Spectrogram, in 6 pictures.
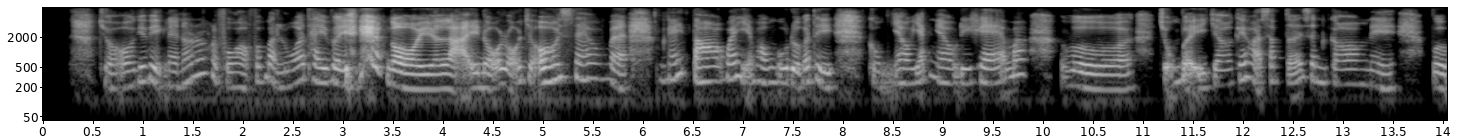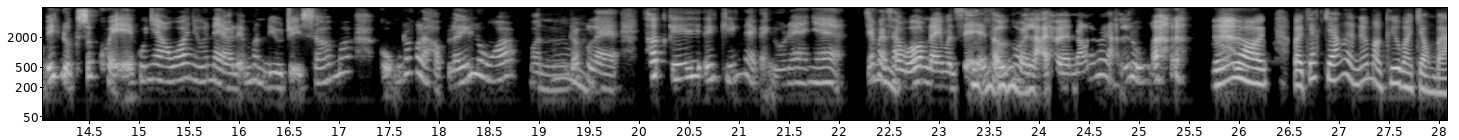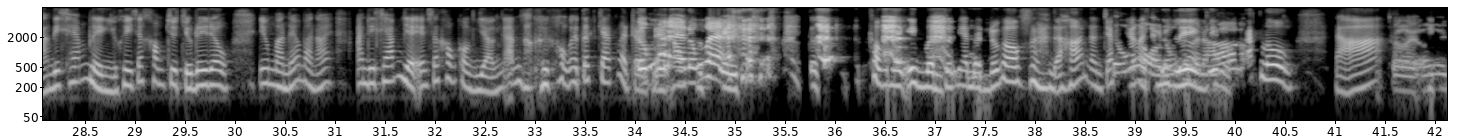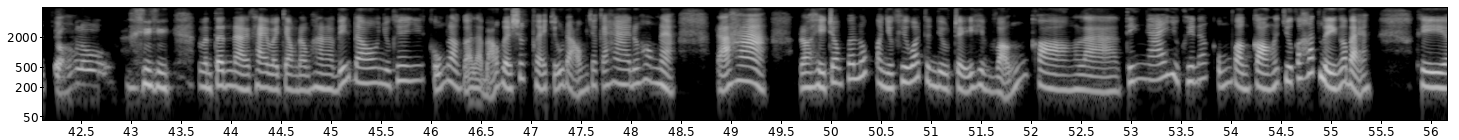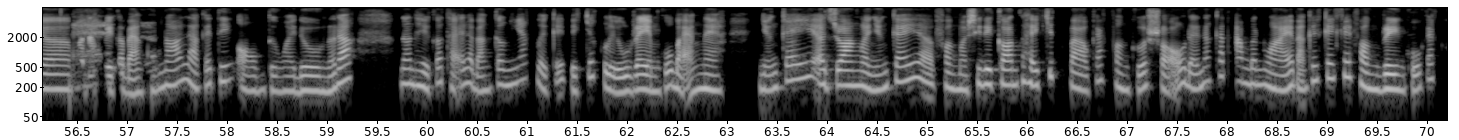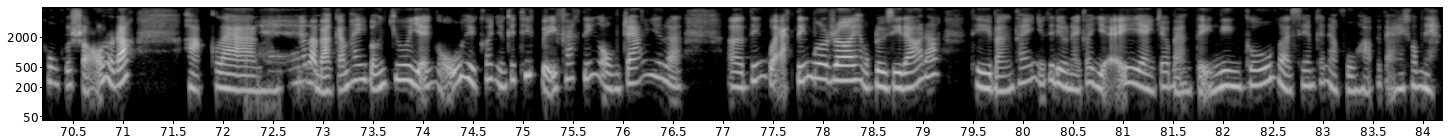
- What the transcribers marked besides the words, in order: laughing while speaking: "vì"; tapping; laugh; other background noise; laugh; unintelligible speech; laughing while speaking: "Và đó"; laugh; chuckle; in English: "silicone"
- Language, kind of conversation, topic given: Vietnamese, advice, Tôi nên làm gì khi giấc ngủ bị gián đoạn bởi tiếng ồn hoặc bạn đời ngáy?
